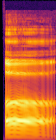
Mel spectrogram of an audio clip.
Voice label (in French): o ouvert, comme dans boss; comme dans bosse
